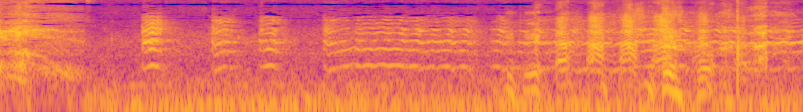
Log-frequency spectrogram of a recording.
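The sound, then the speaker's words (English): A cat makes a strange, chicken-like clucking noise right after its owner sneezes. Many short, strained calls come in quick succession and stay loud throughout. “This cat makes a weird noise after their owner sneezes.”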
